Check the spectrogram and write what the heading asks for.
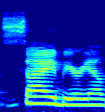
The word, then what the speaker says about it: Syberia: We're instead talking about Syberia, like the country, but with a Y, like my joke, but not spelled like the word Psy.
